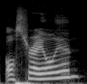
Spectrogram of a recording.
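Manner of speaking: Australian, rising, in an exaggerated Australian accent; mock Australian accent. Shown as a demonstration. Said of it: "Australian accent".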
